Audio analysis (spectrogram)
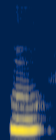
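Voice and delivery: high loud owl hoo. Shown as a demonstration. Teacher imitating an owl hoo for the class. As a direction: hoot it like an owl. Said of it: "sound an owl makes".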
